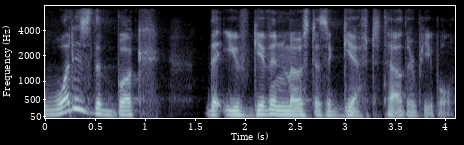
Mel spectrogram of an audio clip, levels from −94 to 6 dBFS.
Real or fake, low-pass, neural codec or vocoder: real; 7.2 kHz; none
